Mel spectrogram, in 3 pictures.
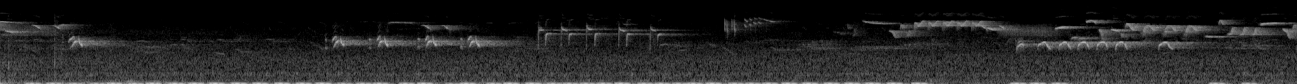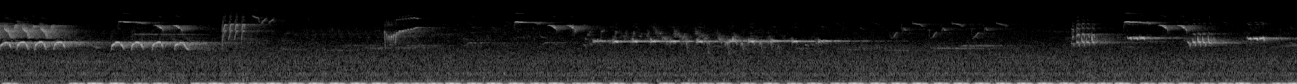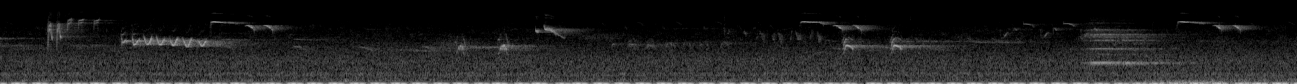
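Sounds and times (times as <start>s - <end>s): songbirds chirping and trilling: 0.0s - 38.9s
steady background hiss: 0.0s - 38.9s
buzzy bird trill: 35.7s - 38.6s.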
